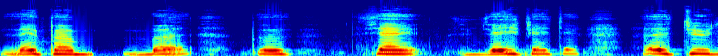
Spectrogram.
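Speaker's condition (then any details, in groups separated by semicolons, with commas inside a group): Cerebral palsy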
